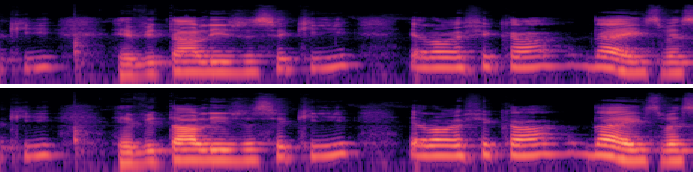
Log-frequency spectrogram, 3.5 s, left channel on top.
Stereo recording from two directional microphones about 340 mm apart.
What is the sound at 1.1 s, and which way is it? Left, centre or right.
Speech, centre.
